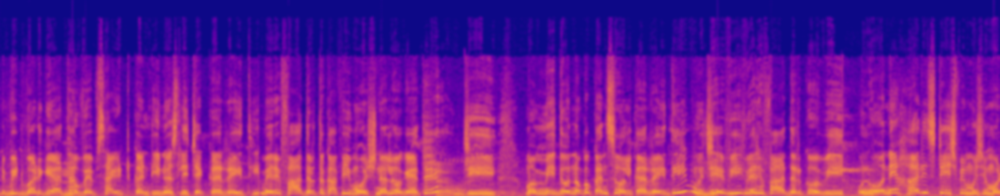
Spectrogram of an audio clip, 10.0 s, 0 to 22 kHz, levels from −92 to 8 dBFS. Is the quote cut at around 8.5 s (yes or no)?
yes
